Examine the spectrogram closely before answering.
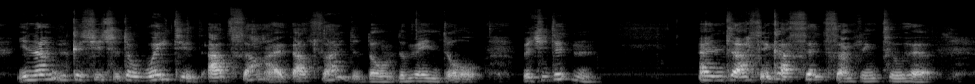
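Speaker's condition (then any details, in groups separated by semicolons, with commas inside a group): Facial palsy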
